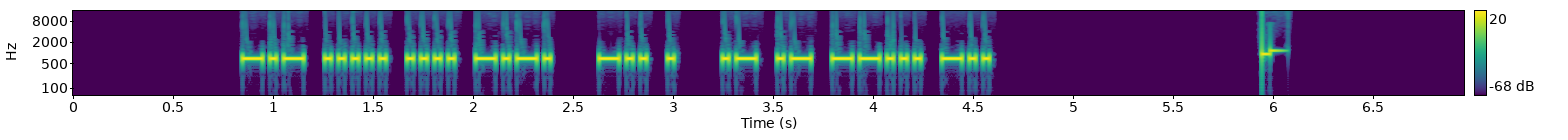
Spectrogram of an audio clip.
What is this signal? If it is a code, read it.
Morse code, heard as a keyed tone, about 36 wpm, 700 Hz. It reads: K5HC DE AA7D
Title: USA Callsign DE Callsign - 4 Characters - 35wpm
